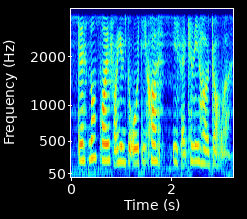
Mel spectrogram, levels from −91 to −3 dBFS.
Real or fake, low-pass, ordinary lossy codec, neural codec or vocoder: fake; 3.6 kHz; none; autoencoder, 48 kHz, 32 numbers a frame, DAC-VAE, trained on Japanese speech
